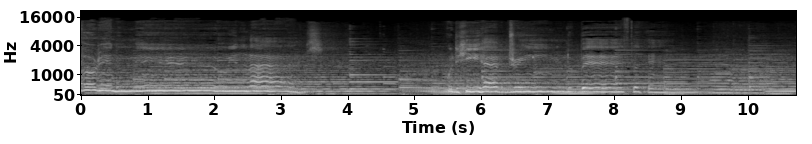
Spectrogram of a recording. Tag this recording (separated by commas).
Music, Male singing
